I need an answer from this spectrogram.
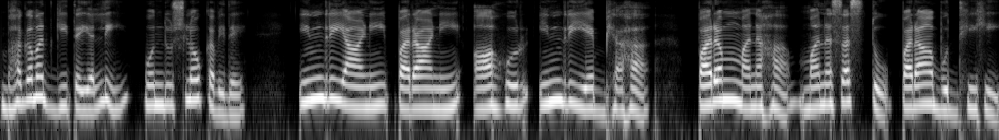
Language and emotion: Kannada, neutral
